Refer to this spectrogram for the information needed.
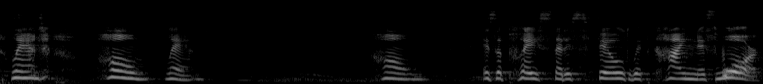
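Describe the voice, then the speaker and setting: Woman, high-pitched, bright intense tone, theatrical spoken-word monologue, poetic phrasing, emphatic repetition. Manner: theatrical, swinging from hushed to forceful. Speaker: actor and writer performing a self-written monologue.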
